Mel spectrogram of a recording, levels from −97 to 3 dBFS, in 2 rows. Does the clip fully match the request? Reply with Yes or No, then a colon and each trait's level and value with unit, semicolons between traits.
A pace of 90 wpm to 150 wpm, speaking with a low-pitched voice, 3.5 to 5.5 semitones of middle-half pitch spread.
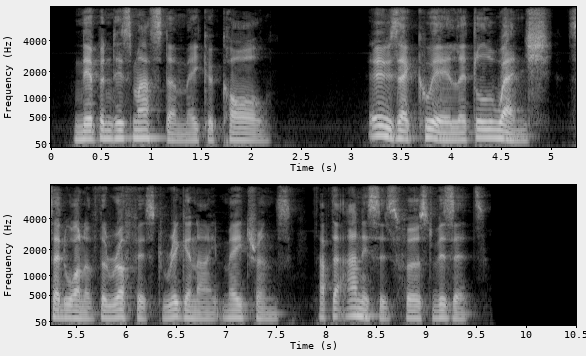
Yes: slow, 135 wpm; low, 105 Hz; average, 5.0 semitones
